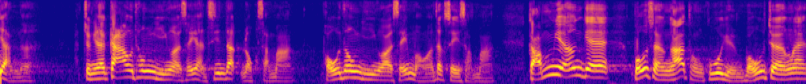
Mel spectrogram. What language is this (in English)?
Cantonese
